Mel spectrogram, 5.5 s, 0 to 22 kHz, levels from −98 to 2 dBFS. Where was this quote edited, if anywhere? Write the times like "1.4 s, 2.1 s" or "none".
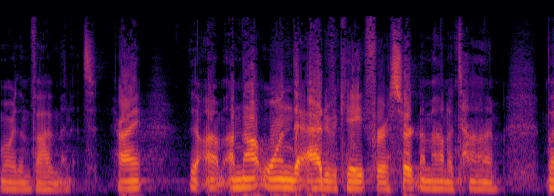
1.1 s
